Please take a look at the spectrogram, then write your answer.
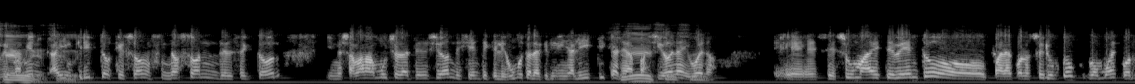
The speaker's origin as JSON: {"language": "Spanish", "town": "Concordia", "region": "Entre Ríos", "country": "Argentina", "said": "hacerlo acá en Concordia, que es donde, bueno, yo soy acá de Concordia."}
